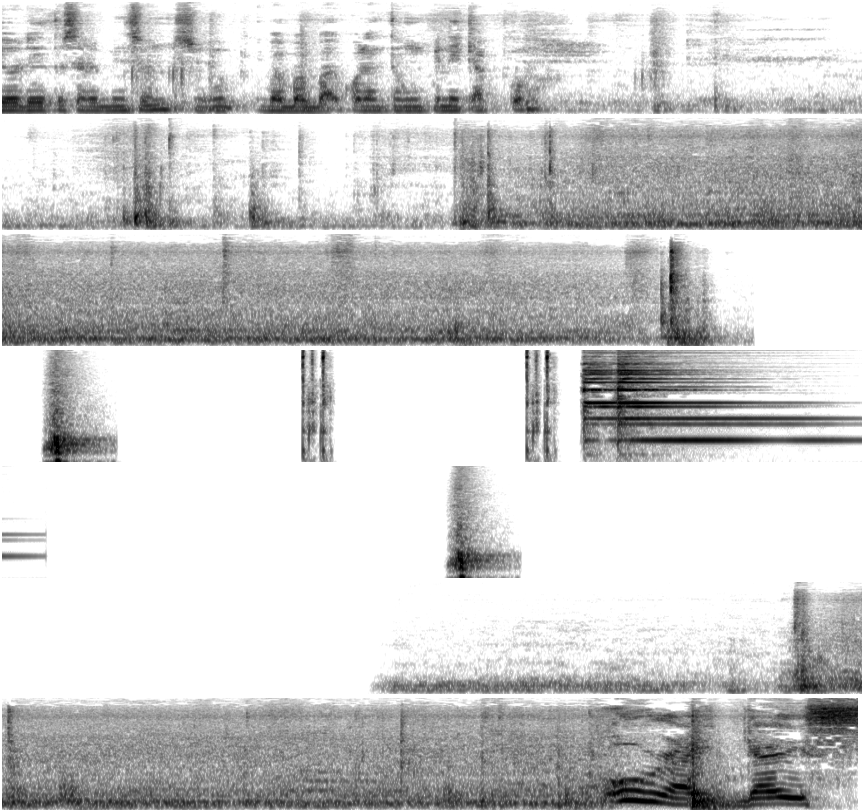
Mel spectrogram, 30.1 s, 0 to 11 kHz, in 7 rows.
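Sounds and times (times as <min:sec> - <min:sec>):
car door opening and shutting: 0:04.8 - 0:12.4, 0:25.1 - 0:29.7
ringing metallic clang: 0:15.8 - 0:17.4.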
